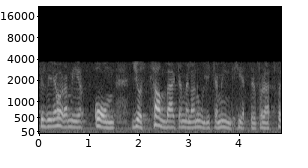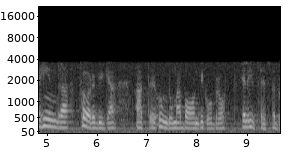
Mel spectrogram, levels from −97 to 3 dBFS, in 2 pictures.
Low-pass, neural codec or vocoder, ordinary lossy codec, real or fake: 3.6 kHz; none; none; real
